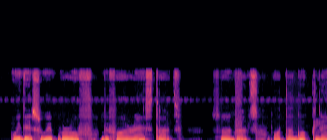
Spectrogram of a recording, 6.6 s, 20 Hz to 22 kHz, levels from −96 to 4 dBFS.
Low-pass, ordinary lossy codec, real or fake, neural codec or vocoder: 10.8 kHz; none; real; none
